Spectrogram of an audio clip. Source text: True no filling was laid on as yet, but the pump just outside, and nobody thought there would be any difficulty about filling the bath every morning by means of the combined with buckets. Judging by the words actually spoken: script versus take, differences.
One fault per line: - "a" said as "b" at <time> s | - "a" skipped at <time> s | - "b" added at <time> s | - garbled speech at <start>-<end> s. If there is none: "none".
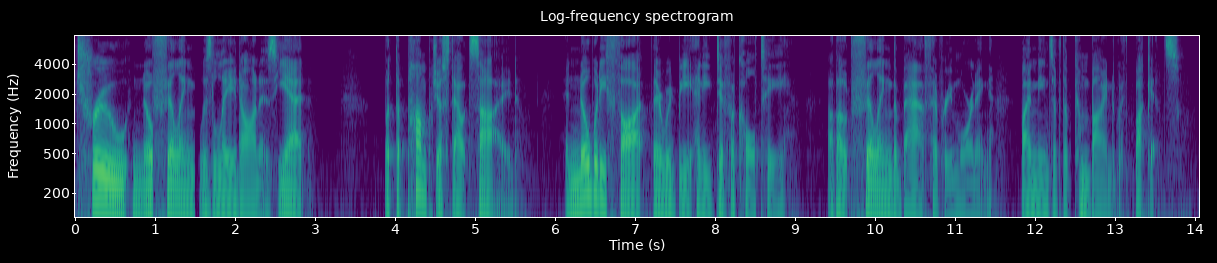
none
